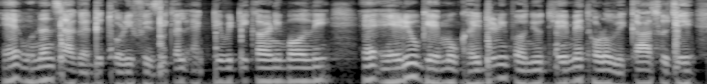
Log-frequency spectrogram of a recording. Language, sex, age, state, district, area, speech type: Sindhi, male, 30-45, Gujarat, Kutch, rural, spontaneous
